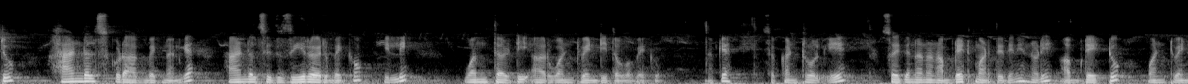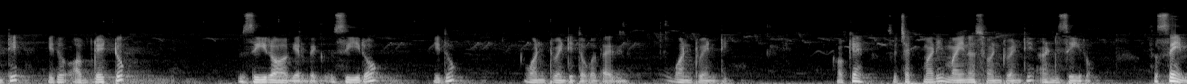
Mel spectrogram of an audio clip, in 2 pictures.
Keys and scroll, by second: 1.0 e, 7.6 ctrl+a, 14.7 0, 14.8 Return, 17.2-18.7 typing.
